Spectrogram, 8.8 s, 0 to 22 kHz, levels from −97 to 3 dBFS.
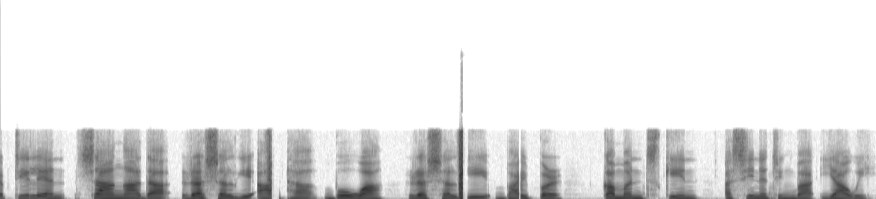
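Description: Speech carried over G.722 wideband telephone coding, which sounds like its full 64 kbit/s mode with little audible codec damage, has two wireless microphone squelch dropouts, at 2.63 to 2.79 s and 4.56 to 4.68 s. In each, the radio link fades, hiss rises briefly, and the receiver's squelch then mutes the output for about 87 ms and about 62 ms before the signal returns. The swell of static ahead of the hole marks these as RF fades rather than network losses. At 5.18 to 5.22 s there is packet loss on an ADPCM call: about 30 ms, a few packets' worth, drops straight to silence with hard edges and no warning noise. Because the decoder's predictor and step size have lost track of the sender's, the speech comes back slightly distorted and settles within tens of milliseconds. That recovery disturbance after the hole is what identifies this fault.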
